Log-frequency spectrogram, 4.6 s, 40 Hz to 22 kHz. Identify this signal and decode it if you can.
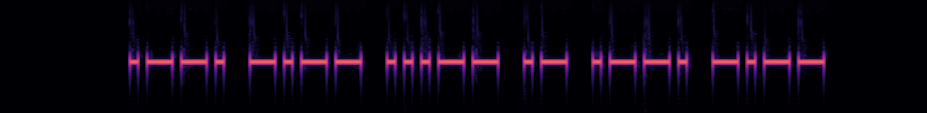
Morse code, heard as a keyed tone, about 28 wpm, 700 Hz. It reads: PY3APY
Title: DXCC-100 Call Signs - 6 Characters - 28wpm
